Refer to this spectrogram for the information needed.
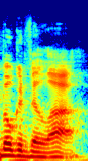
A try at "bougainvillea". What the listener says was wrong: If it's French, you can't pronounce it Bogan. It's not Bougainville.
